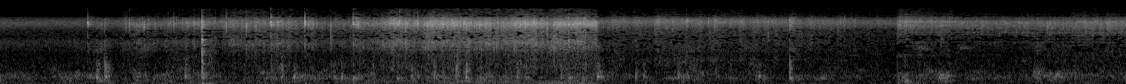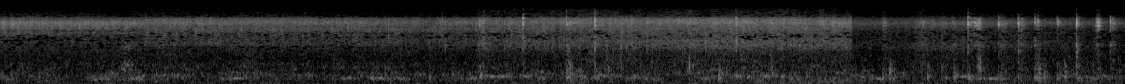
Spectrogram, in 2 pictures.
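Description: Onions frying in hot oil in a wok-style pan, a steady sizzle that steps up and down in level a few times, with a metal spoon clicking and scraping against the pan now and then, most near the start and the end.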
